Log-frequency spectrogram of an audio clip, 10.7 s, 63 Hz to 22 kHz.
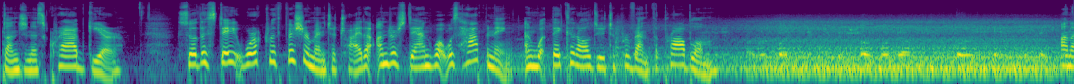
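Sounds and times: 
speech: 0.0s - 8.0s, 8.7s - 10.0s
fishing boat engine running as the vessel leaves the harbor at Bodega Bay: 3.1s - 10.7s.

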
